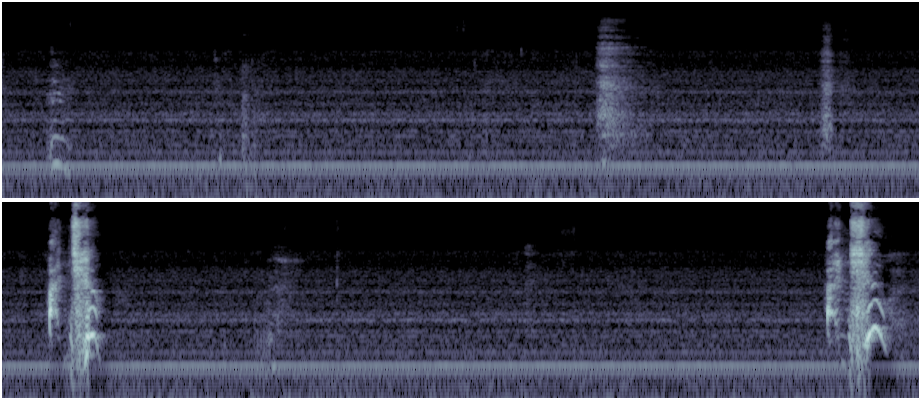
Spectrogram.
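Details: Two forceful wet sneezes, each preceded by a quick in-breath, over steady humming; person who held back sneezes all day and induced them, tissue soaked; sneezing.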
